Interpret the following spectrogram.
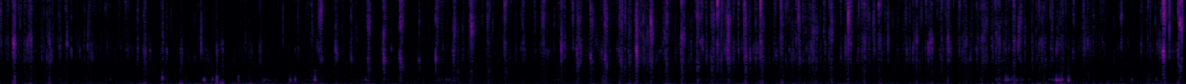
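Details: European hedgehog makes rapid, dry crunching and clicking sounds, like busy chewing, with faint snuffles.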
